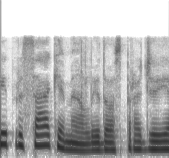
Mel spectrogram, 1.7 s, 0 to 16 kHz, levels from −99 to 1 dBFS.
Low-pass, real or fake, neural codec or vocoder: 7.2 kHz; fake; codec, 16 kHz, 2 kbps, X-Codec, WavLM features, trained on Multilingual LibriSpeech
